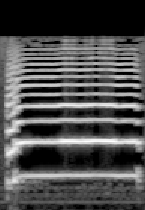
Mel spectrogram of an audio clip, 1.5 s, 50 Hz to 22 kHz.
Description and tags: High register
skonk
on gourdophone
Recorded as 22khz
